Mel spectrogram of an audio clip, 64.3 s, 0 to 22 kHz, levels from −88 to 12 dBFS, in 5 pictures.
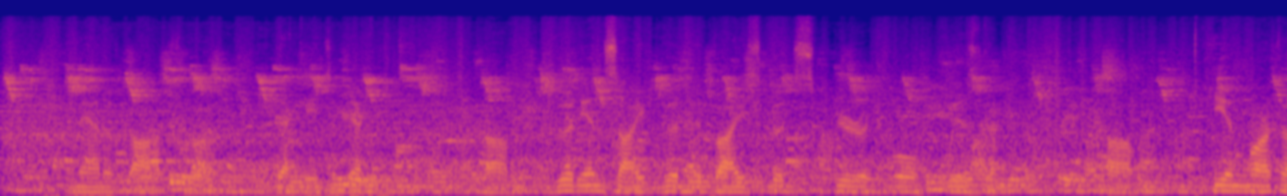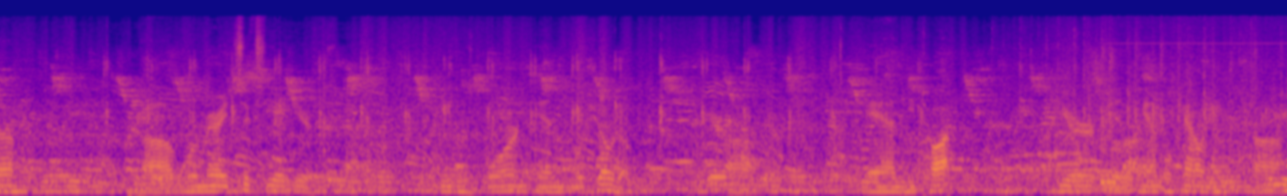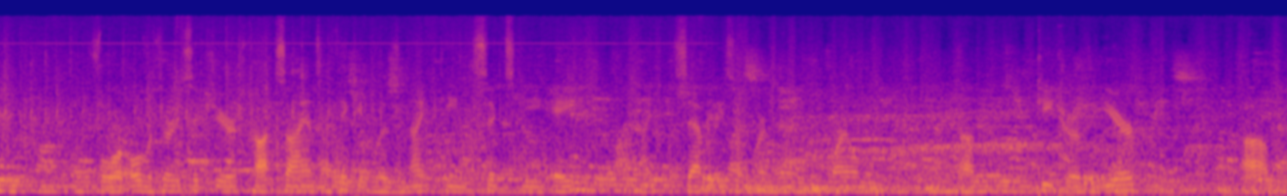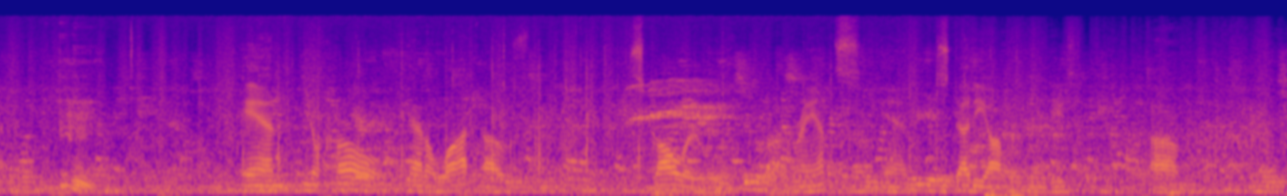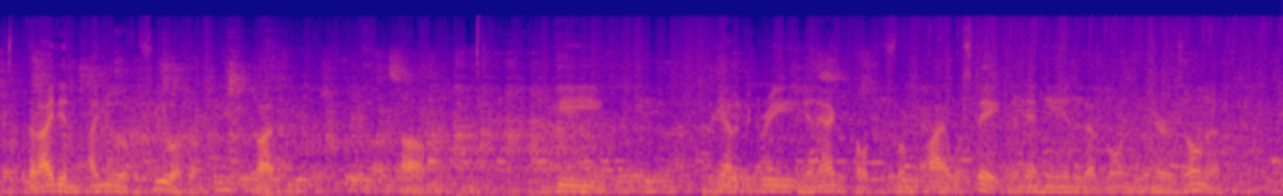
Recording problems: animal sounds; loud; throughout; 7 dB below the speech
murmuring crowd; loud; throughout; 2 dB below the speech

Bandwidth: 15.5 kHz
